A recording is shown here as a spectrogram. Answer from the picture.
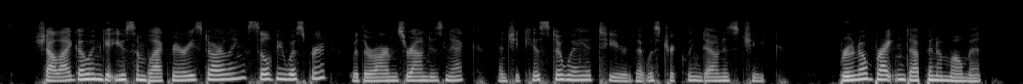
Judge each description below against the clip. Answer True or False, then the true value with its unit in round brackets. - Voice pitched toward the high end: True (195 Hz)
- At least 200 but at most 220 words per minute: True (205 wpm)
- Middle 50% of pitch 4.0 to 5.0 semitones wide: True (4.6 semitones)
